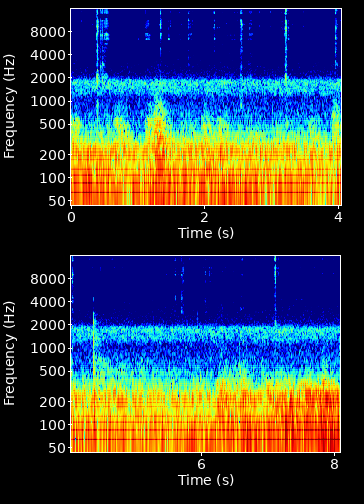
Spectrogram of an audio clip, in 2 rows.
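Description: Faint, irregular light clicks of steel tweezers touching the parts of an NH35 watch movement, over low room noise.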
